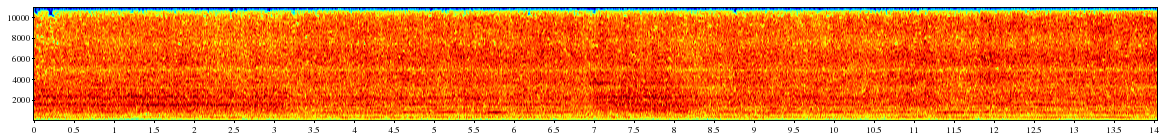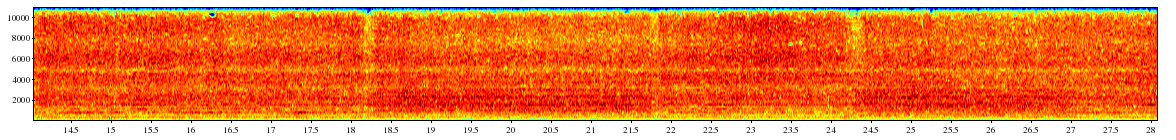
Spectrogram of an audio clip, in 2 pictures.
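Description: Electric walk-behind floor sander running steadily, its abrasive sanding a wooden parquet floor; a continuous, even noise.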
